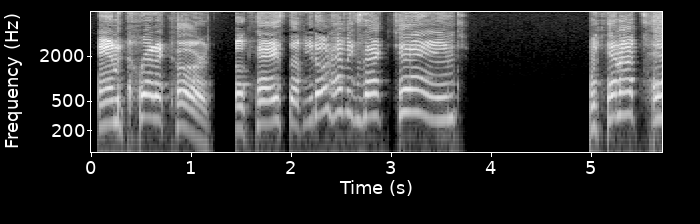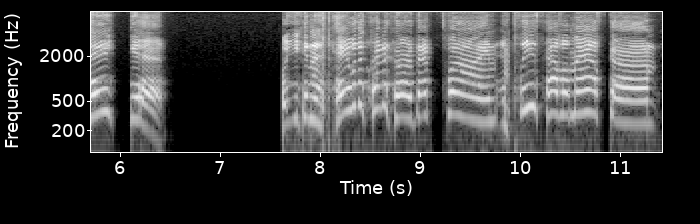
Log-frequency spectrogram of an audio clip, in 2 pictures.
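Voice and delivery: high-pitched imitation of a public announcement; announcing to a crowd. Ice cream kid to waiting customers, announcing. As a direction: call out the rules to the whole line. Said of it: "announces to the whole crowd".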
